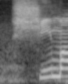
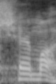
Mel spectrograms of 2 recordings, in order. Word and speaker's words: شیماء: بہن ہے حضرت شیماء، شیمہ پڑھا جاتا ہے، صحیح تلفظ شیماء ہے۔ چونکہ یہ بھی اسی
